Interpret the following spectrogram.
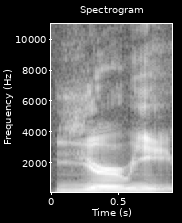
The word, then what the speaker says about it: Yireh: Properly pronounced, the name you mentioned is Yahweh Yireh with a Y.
